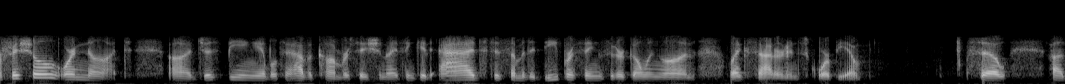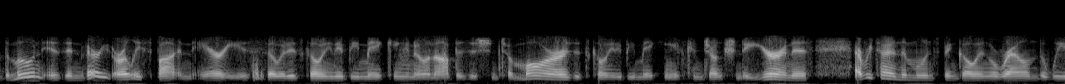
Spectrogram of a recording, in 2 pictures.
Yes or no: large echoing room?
no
